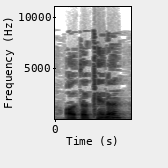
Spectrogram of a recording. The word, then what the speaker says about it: 어떻게: 어떻게는 어떻게 이렇게 발음하시면 됩니다.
